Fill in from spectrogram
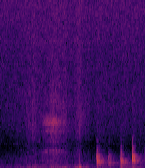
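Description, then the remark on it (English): A woman knocks on a closet door about five times in quick, slightly uneven succession, the raps crisp after a moment of quiet room tone. “About that time, there's a knock on the door.”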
